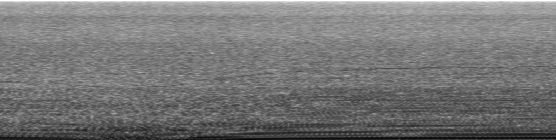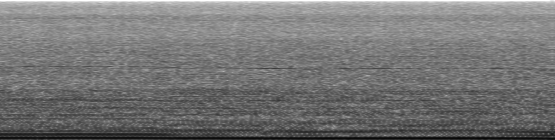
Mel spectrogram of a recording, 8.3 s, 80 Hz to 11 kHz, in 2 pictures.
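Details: Freshly built VW Beetle 1679cc single-port engine, Scat C25 cam, dual Empi ITC carbs, first fire-up for cam break-in: after a quick blip settles into a smooth, even idle with no misses; healthy, carbs still need tuning.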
